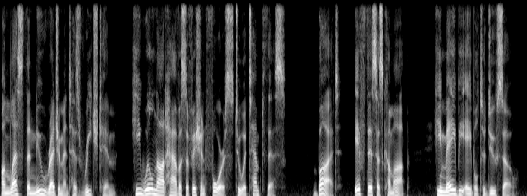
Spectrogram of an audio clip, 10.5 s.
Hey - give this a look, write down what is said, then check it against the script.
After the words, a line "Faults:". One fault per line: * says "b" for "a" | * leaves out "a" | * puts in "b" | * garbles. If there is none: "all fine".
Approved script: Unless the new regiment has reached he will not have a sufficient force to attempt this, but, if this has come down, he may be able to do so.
Unless the new regiment has reached him he will not have a sufficient force to attempt this, but, if this has come up, he may be able to do so.
Faults:
* puts in "him"
* says "up" for "down"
